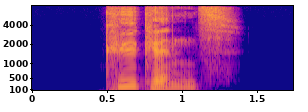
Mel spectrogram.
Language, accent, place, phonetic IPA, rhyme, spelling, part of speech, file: German, Germany, Berlin, [ˈkʏkn̩s], -ʏkn̩s, Kückens, noun, De-Kückens.ogg
- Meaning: genitive singular of Kücken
